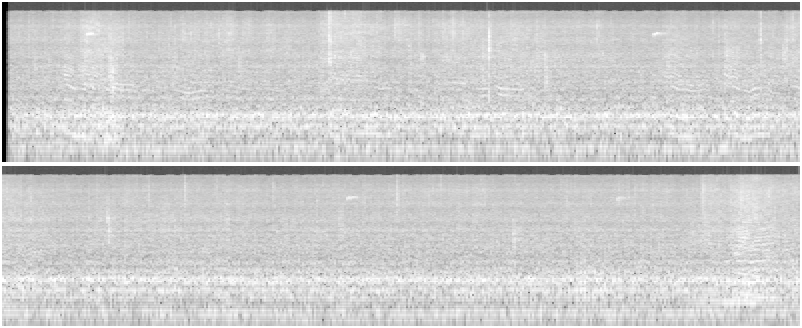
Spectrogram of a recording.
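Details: A cluster of Western honey bees (Apis mellifera) on the front of an established hive gives a dense, steady, low droning hum of wing buzzing with no breaks.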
